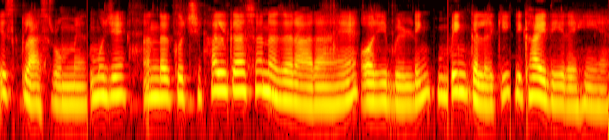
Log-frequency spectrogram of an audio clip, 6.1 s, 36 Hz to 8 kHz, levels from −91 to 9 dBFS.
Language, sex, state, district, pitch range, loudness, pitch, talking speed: Hindi, female, Jharkhand, Sahebganj, 150-210 Hz, -22 LUFS, 185 Hz, 215 wpm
